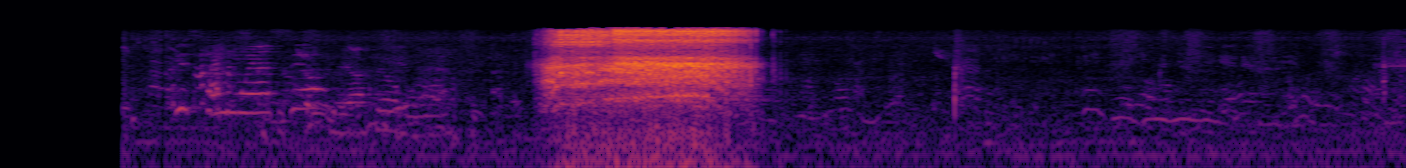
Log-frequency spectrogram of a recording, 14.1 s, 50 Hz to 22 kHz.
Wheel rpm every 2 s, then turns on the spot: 0, 0, 10, 110, 0, 0, 0.
none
